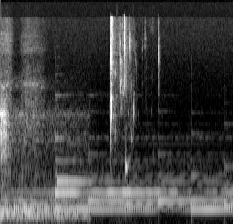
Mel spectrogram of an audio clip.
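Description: In the video game Beyond Cloud Fall, liquid drips and splashes: a wet squishy splatter, then a few distinct drips over a low sustained tone, fairly quiet and close.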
